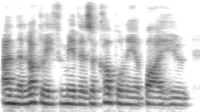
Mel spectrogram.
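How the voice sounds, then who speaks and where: Young male vlogger, casual storyteller, voices the people he quotes, a bit high, muffled lo-fi sound. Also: steady tone, fast. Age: young adult. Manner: rambling, acts out quoted dialogue. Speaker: vlogger telling personal stories.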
